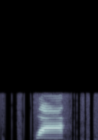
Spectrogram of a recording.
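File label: "gwaak3", Cantonese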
